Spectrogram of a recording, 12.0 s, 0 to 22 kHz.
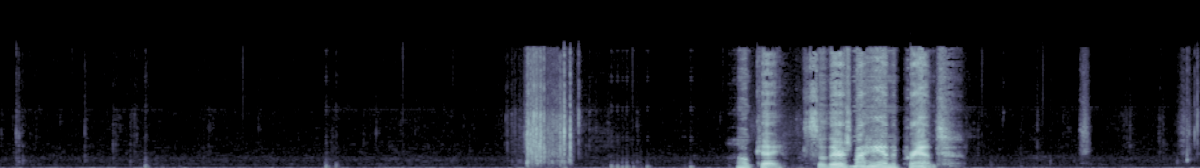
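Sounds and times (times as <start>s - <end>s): paper crinkling: 5.1s - 5.9s.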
